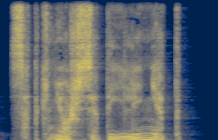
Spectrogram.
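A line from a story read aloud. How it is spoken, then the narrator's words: Hissed. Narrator (Russian): прошипел Гарри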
